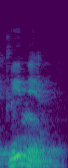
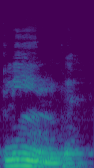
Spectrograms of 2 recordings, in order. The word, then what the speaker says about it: cleaned: answer answered clean cleaned you don't need to say clean it you say cleaned yes and the last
